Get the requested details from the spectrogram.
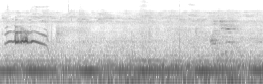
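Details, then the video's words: A pet cat in a big fight with its owner gives one loud, wavering meow of about a second, rising then falling. Low indoor hum follows, with a faint short call near the end. "Me And My Cat Big Fight"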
